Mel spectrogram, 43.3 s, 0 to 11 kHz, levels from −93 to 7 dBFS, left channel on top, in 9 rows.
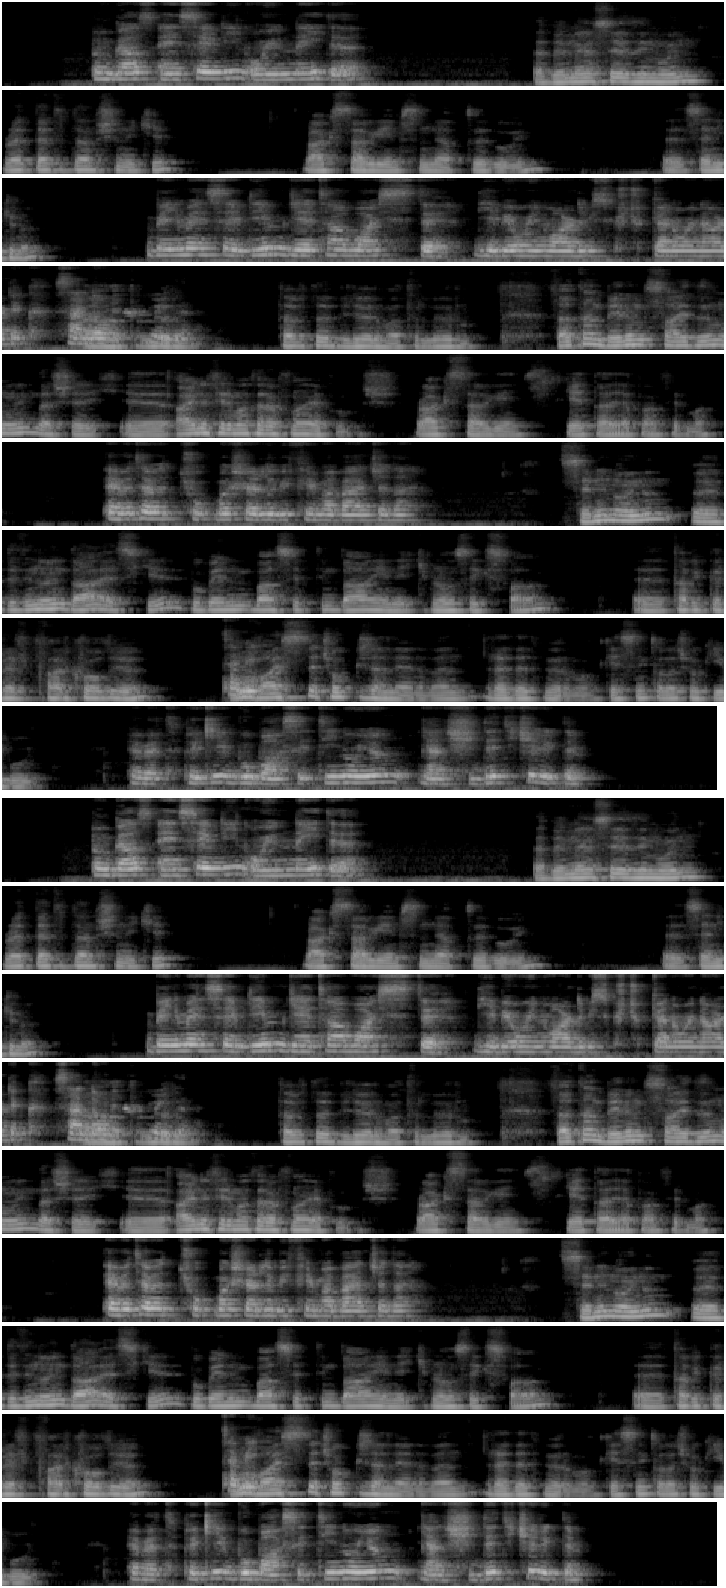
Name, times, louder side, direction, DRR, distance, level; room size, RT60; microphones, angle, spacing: voice 1, 0.6-2.4 10.6-15.7 24.7-26.9 35.2-35.4 39.3-42.4, right 1 dB, 70° right, 2.2 m, -32 dB
voice 2, 3.5-6.0 6.8-8.4 9.2-9.9 15.0-15.7 16.3-24.0 27.8-32.6 33.1-34.7 35.2-38.8, right 1 dB, 10° right, 0.8 m, -38 dB
8.5 x 3.2 x 4.9 m
head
